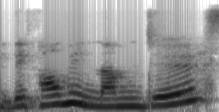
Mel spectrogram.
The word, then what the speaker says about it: Namdol: Yeah, they call me Namdu. So that's how you say it in Tibetan, but when you write it out in English, yeah, there is that M and that strong L sound that we don't really pronounce in Tibetan.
